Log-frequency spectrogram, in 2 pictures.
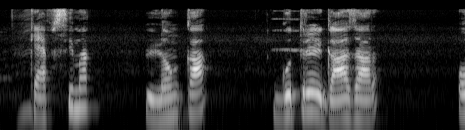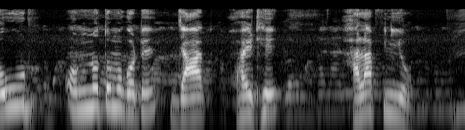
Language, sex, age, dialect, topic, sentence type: Bengali, male, 18-24, Western, agriculture, statement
